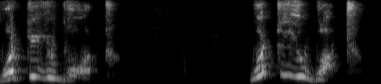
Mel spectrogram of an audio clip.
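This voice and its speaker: Putting on a gruff character voice, a man speaks at an extremely high pitch and a fairly slow pace. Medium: actual play. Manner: gruff, suspicious.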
